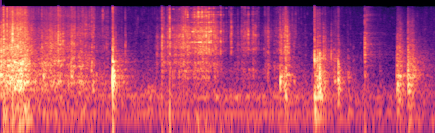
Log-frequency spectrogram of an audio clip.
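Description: Rustling and crinkling, with a few sharp clicks and knocks, as ice is fetched for a glass.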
